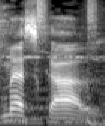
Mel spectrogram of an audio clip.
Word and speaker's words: Mescal: At Viva, how do you say it? Mescal? It's Mescal. Mescal. Yeah, because I can't. Mescal or Mescal. Mescal. There you go. That's how you say it.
